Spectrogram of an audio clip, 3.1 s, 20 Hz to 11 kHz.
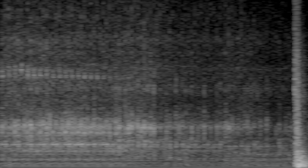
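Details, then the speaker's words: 1982 VW Golf Mk1 1.6 diesel, sat 12 years, started after oil, filter and coolant service: starts first try, loud steady diesel clatter ticking evenly at idle with no misses or knocks, then a single thump; idling normally. "All right, let's start it and see if I've broken anything. I sure hope this works. That's crazy, it started on the first try."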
